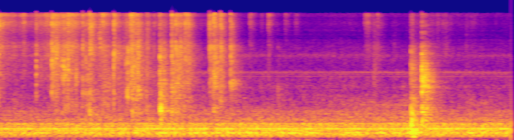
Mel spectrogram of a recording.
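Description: Kitchen handling noises: a small paper packet of citric acid crinkling as pinches are sprinkled into a plastic bowl and the packet is put down on a saucer, then a single sharp tap about five seconds in. A steady low hum runs underneath.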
